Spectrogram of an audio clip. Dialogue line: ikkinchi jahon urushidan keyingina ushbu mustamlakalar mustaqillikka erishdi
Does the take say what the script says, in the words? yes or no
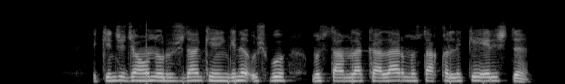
yes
